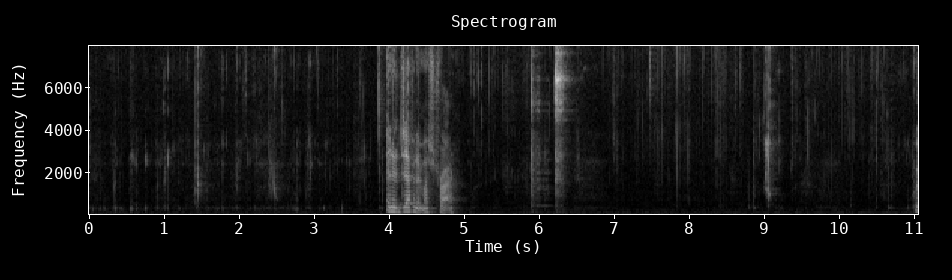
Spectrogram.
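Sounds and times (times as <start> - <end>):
crisp wet bites and chewing: 0.0 - 3.9, 6.8 - 11.0.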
